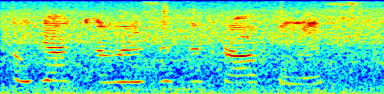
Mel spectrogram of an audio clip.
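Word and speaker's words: Hogak, Arisen Necropolis: Yes, Hogak Arisen Necropolis.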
